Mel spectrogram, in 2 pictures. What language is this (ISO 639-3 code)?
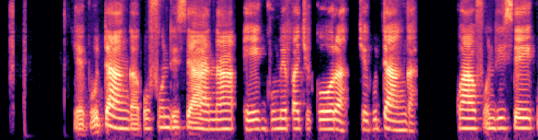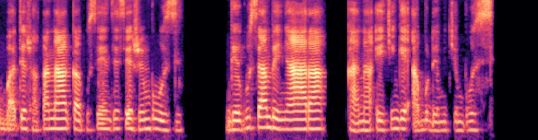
ndc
